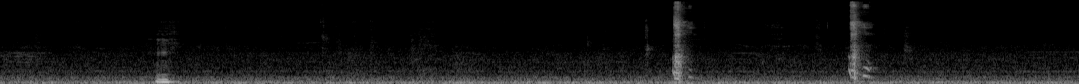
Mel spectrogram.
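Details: A newborn on day 28 of life winking and sneezing: three small, sharp sneezes spread over about ten seconds against quiet room hiss. Ordinary newborn sneezing.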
